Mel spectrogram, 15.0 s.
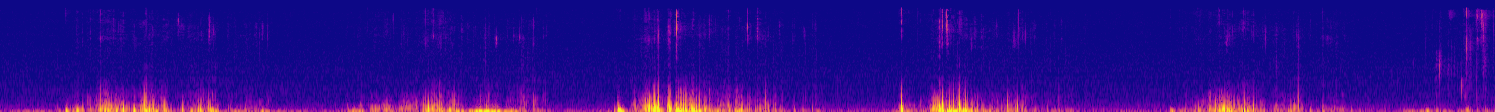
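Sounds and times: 
honeycomb on a branch rubbing and crunching: 0.6 - 2.8, 3.5 - 5.6, 6.2 - 8.3, 9.0 - 10.8, 11.7 - 13.6, 14.3 - 14.9.

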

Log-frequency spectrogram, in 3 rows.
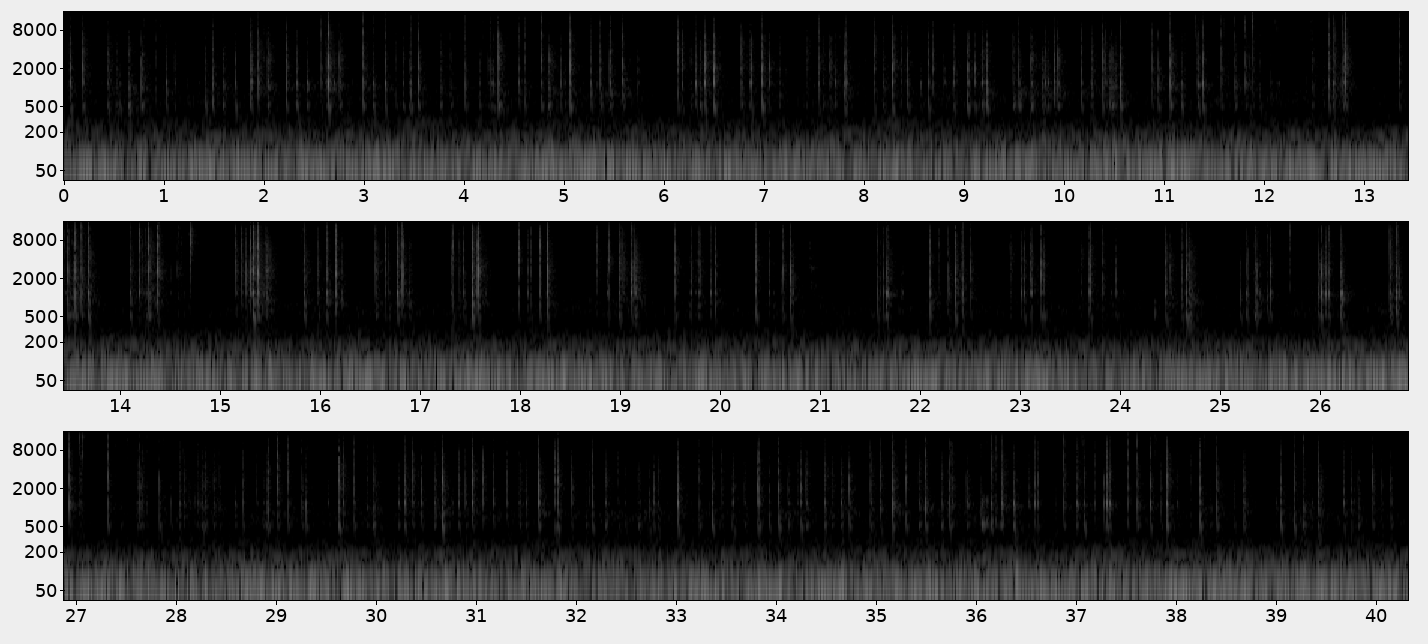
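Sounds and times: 
rapid tapping on a computer keyboard: 0.1 - 20.8, 21.5 - 40.2.

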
